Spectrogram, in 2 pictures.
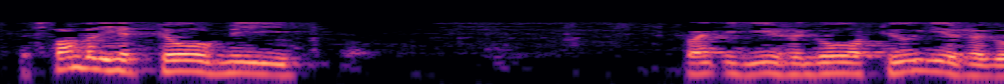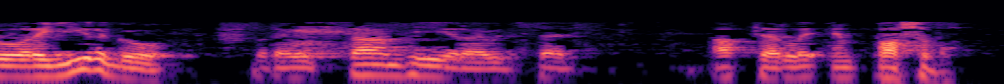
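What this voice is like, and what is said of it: Scottish accent. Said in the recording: “I have never, ever heard a good Scottish accent. ... So I've come to fill a gap”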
